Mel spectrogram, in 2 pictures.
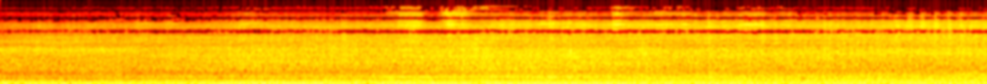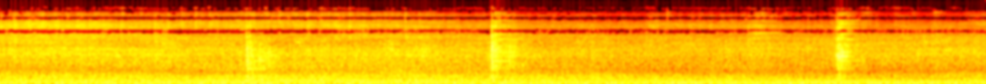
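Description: Diesel freight train rolling past: a steady low rumble of steel wheels on rail, with three sharp metallic clanks in the last third.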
